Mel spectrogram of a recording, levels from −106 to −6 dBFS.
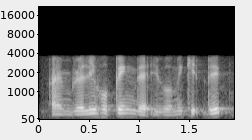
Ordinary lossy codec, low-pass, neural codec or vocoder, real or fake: none; 3.6 kHz; none; real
